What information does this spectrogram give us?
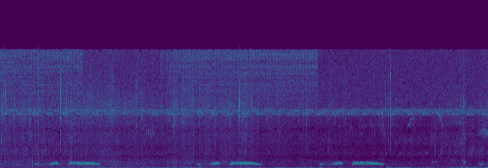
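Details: Wild-caught spotted dove in molt, noted for good cooing, sings three spaced phrases roughly two seconds apart, each two soft short notes then a long low coo that falls at the end, over faint low rumble.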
